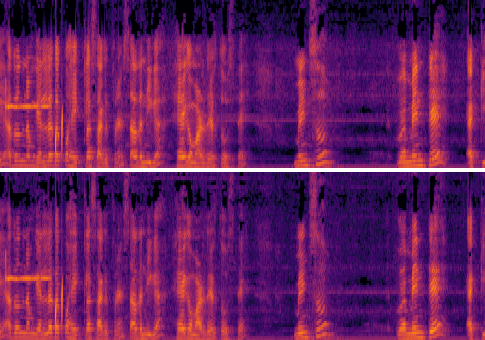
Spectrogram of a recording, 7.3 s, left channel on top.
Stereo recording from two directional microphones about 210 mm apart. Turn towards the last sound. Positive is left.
turn(degrees=-50)  # may be behind; listen again after turning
